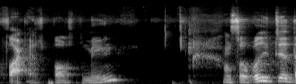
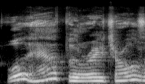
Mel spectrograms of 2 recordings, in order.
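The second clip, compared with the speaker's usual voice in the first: mocking taunt; 8 semitones higher, 4 dB louder than usual. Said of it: "And I was like".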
